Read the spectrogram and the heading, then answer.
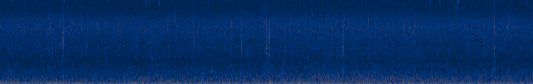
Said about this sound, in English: listen to the rain outside, honey.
